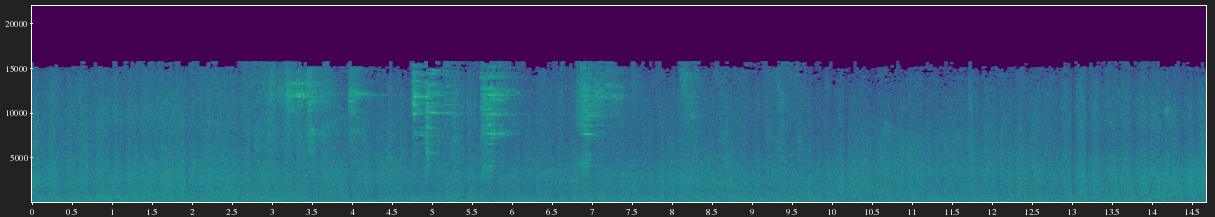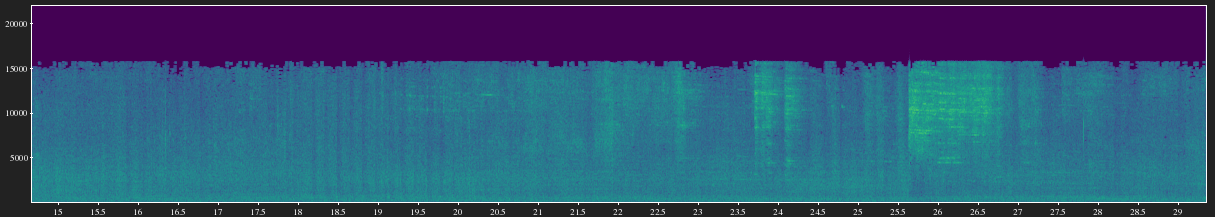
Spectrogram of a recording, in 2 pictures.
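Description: Freight train of autorack cars rolling past at speed: a steady rumble and clatter of steel wheels on the rails, with a few brief high-pitched squeals early on and again near the end.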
